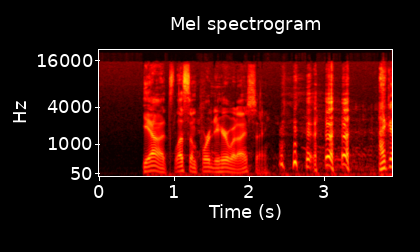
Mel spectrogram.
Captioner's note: laughter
